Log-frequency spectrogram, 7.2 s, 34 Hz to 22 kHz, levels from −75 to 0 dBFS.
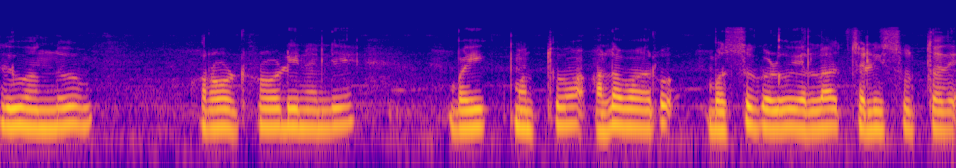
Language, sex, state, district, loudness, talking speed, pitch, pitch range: Kannada, male, Karnataka, Raichur, -16 LUFS, 60 wpm, 165 Hz, 160-175 Hz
